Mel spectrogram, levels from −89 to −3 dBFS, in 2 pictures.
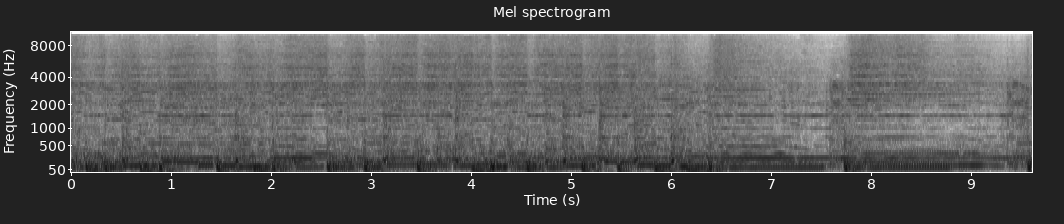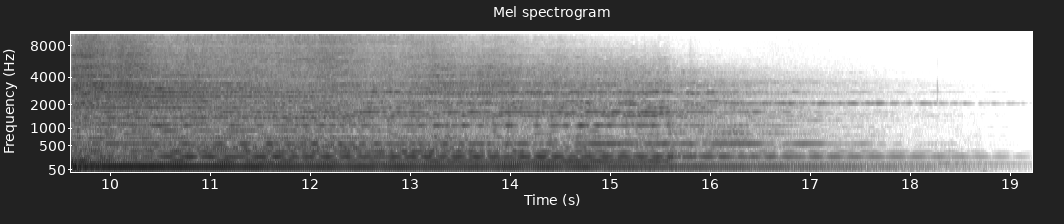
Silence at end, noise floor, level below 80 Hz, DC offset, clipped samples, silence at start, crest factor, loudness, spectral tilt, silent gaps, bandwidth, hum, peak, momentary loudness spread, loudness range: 1.75 s; -65 dBFS; -30 dBFS; under 0.1%; under 0.1%; 0 s; 14 dB; -21 LUFS; -4 dB/octave; none; 10.5 kHz; 60 Hz at -45 dBFS; -8 dBFS; 10 LU; 12 LU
